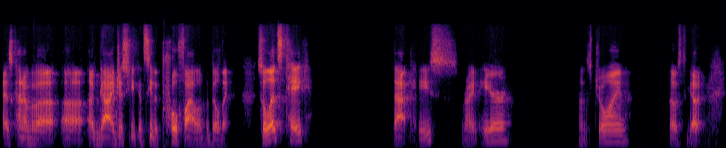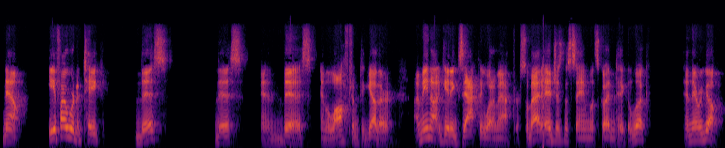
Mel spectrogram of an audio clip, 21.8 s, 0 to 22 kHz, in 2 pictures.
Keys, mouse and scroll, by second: 3.5 click, 5.6 click, 7.1 shift+click, 7.9 click, 9.2 n, 9.8 Return, 10.9 click, 13.0 click, 14.2 typing, 15.5 click, 16.7 t, 16.9 Return.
